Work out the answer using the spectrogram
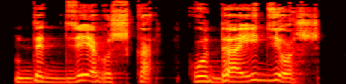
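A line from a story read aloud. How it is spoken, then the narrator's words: Deep bass voice. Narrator (Russian): пробасил он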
